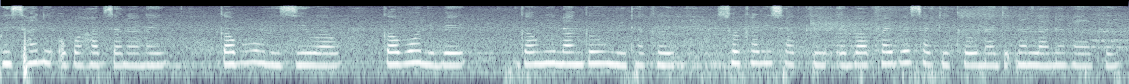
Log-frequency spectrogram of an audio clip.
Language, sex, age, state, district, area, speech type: Bodo, female, 18-30, Assam, Chirang, urban, spontaneous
